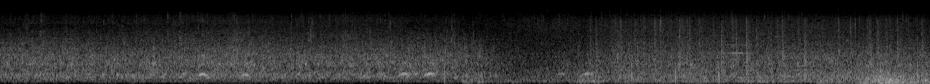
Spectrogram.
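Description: Steady rain falls and patters on surfaces in a continuous hiss, with low rumbling underneath and brief faint voices.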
